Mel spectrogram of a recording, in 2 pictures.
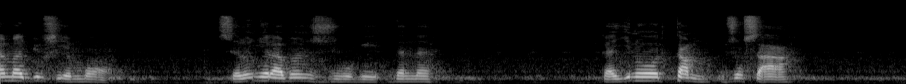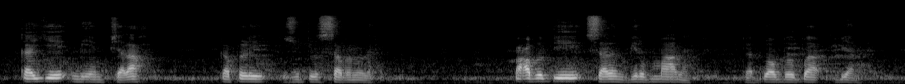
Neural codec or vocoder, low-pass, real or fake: vocoder, 22.05 kHz, 80 mel bands, Vocos; 9.9 kHz; fake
